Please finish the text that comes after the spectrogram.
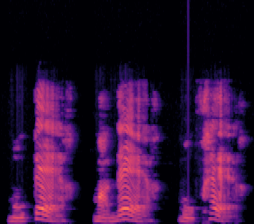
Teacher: Contrairement à l'accent aigu, le E qui porte l'accent grave est un E dit ouvert. En le prononçant, on ouvre la bouche.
